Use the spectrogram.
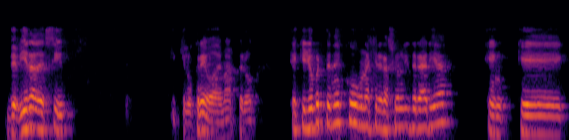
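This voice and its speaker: A man in his sixties from Chile with a Chilean accent, a novelist answering questions at an online book launch, halting and repeating words. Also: on the high side, darkish tone. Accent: Chilean Spanish. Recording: dull muffled video call audio.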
